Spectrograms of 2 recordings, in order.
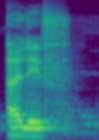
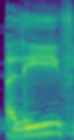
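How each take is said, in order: First: The second vowel is a short i. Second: The second vowel is a long ee. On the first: The speaker calls it right. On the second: The speaker calls it wrong.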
